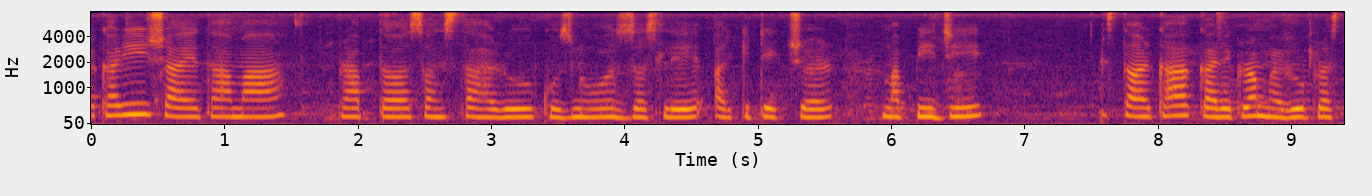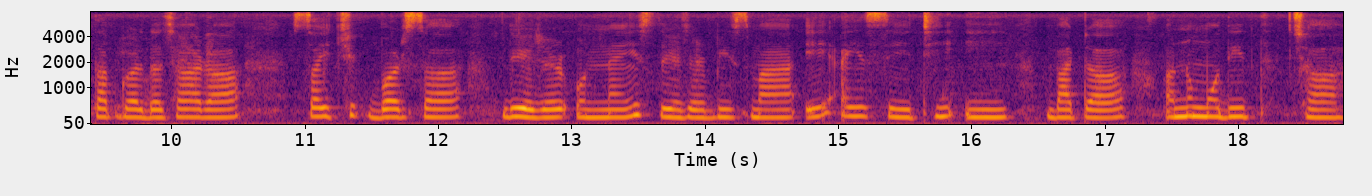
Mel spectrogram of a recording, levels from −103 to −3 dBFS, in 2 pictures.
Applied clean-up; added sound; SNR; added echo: none; none; none; none.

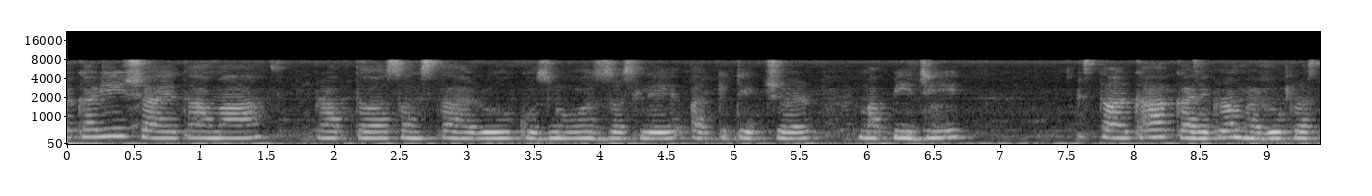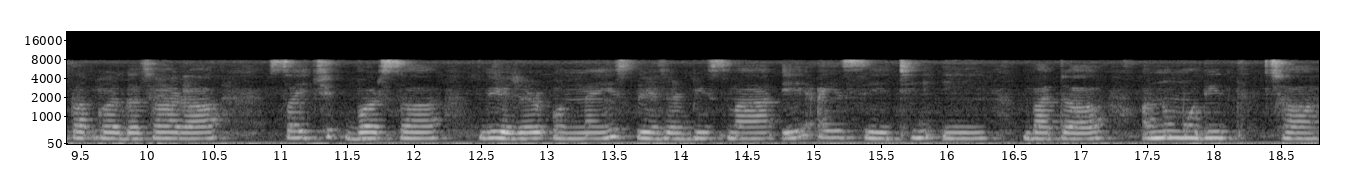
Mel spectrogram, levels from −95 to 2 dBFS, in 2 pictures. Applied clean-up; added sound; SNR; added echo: none; none; none; reverberation time 0.3 s.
